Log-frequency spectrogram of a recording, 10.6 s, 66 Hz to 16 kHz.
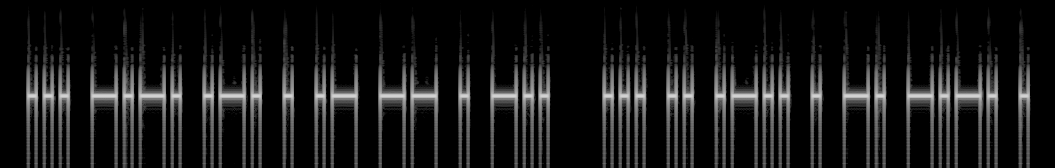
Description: Morse code, heard as a keyed tone, about 15 wpm, 700 Hz. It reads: SCREAMED SILENCE
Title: A Sound Of Thunder 15wpm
